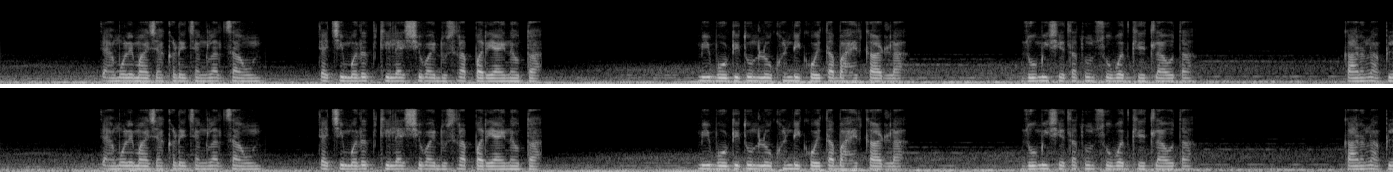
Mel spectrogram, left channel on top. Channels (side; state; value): both; normal; correlation 0.66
